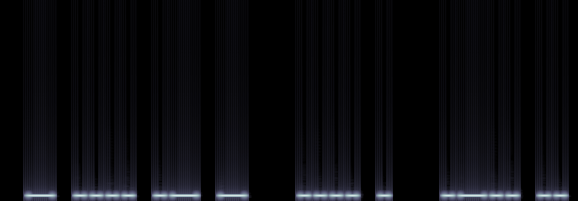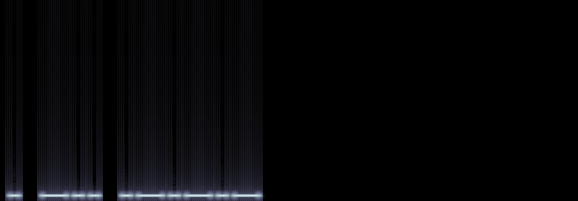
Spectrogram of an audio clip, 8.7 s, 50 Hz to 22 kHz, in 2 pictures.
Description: Morse code, heard as a keyed tone, about 20 wpm, 700 Hz. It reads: THAT HE LIED.
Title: Sentences with 7-Word Phrases - 20wpm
